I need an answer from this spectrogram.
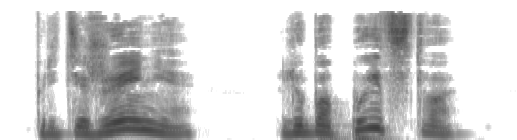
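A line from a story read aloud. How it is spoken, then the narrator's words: Barked. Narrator (Russian): рявкнул профессор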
